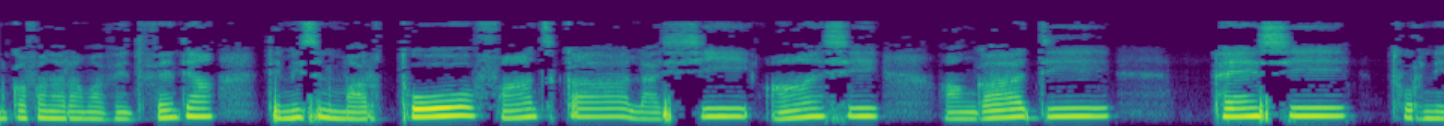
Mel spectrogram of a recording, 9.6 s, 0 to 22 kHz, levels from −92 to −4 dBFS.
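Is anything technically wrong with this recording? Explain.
Yes. The speech carries heavy compression damage throughout, and several onsets are smeared by pre-echo.

Across the whole clip nothing remains above 11.5 kHz, and the remaining high band sounds watery and swirly, with metallic chirps on the s sounds. This is likely MP3 compression at a low bitrate, around 32 kbps: short of bits, the encoder cuts the treble and drops weak frequency lines that flicker on and off between frames. A spectrogram shows a hard ceiling at 11.5 kHz and patchy, blinking islands of energy below it.

Pre-echo appears at 0.89 s (about 28 ms), 2.65 s (about 33 ms), 6.92 s (about 22 ms) and 8.07 s (about 31 ms). At each point a sharp attack sits late in a coding block, so quantisation noise meant for the loud part spreads into the quiet moment before it. You hear a brief hiss ahead of the onset, and the attack sounds soft. 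On a waveform a thin noise skirt precedes each transient, and on a spectrogram a faint broadband smear leads the onset.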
